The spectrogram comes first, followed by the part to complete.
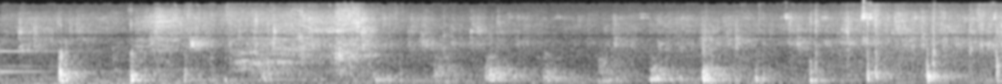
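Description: Footsteps: a couple of sharp clicking steps early, then a steady walk of about two steps a second in the second half, drawing closer.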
